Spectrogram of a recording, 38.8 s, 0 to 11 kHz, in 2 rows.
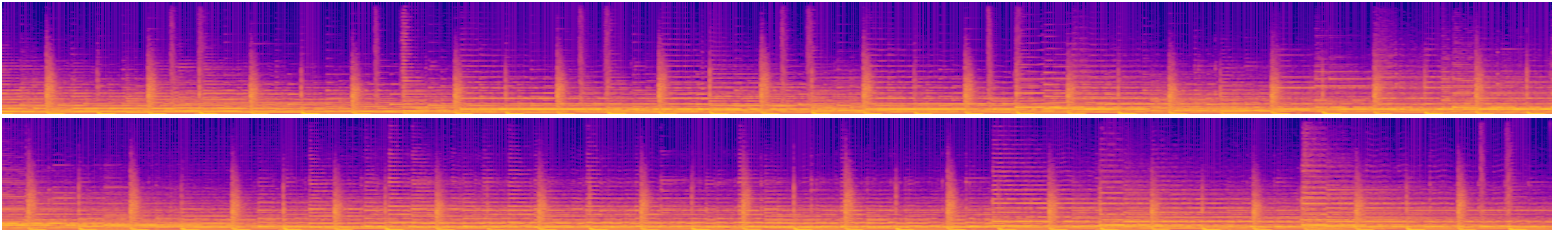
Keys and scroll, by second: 33.0 super+v, 37.3 v.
